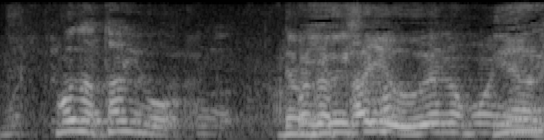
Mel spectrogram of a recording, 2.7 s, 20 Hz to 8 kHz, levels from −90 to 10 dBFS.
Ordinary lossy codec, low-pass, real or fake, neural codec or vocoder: none; 7.2 kHz; real; none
